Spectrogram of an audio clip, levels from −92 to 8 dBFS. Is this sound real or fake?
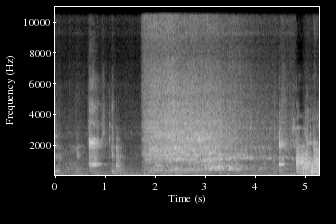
fake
